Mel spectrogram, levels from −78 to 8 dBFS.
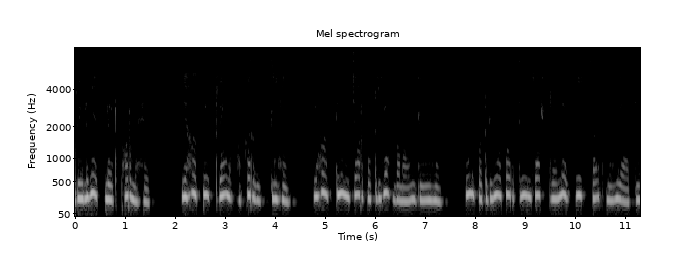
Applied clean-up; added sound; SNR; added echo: none; none; none; none.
